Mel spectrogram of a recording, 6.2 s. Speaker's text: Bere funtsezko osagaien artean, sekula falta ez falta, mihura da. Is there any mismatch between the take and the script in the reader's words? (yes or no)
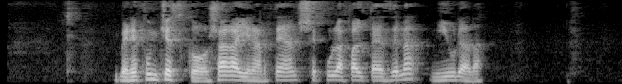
yes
